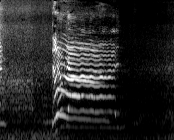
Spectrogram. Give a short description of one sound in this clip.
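A kitchen appliance plays a short electronic tone.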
